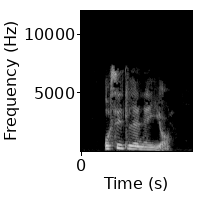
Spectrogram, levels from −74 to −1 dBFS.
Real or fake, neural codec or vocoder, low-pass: real; none; 7.2 kHz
